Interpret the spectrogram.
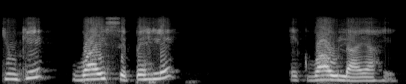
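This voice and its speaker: A woman's voice: mid-range voice, lively intonation, slow, a little mellow. A woman teaching an English phonology lesson, patiently repeating and spelling out words letter by letter.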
